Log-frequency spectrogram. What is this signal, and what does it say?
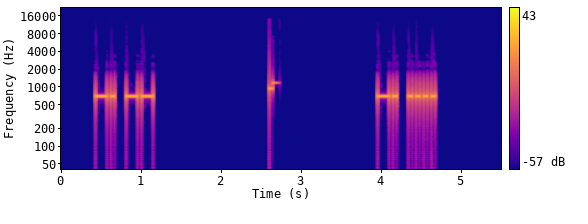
Morse code, heard as a keyed tone, about 25 wpm, 700 Hz. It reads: NM NH
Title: US States 25wpm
